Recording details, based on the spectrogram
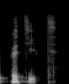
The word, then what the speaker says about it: petite: pronounce a final E, but other than that, it's just the T that's pronounced here. Yeah. So petit, petite. – Yeah. The other situation, you may hear that final E pronounced is in a song.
